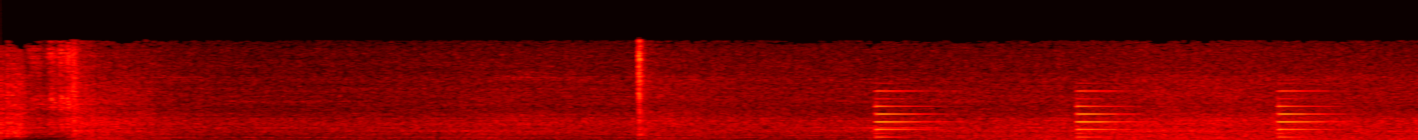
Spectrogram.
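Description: A car engine starts with a couple of short bursts, then settles into a steady low rumble while a high electronic chime beeps roughly once a second near the end. No talking.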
